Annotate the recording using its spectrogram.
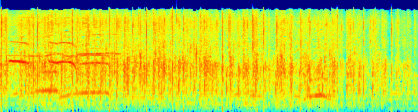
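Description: Men and women in the audience whoop and cheer.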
